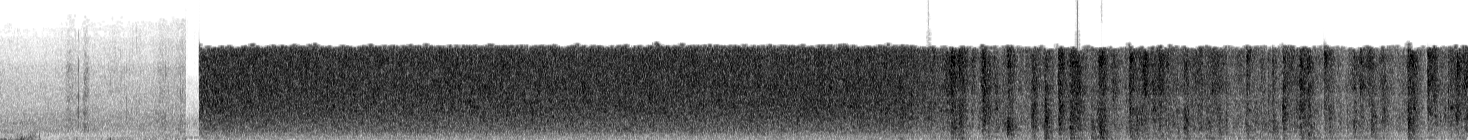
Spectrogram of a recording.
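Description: Heavy hailstorm: a loud, steady hiss of hail coming down starts abruptly about two seconds in, and from about halfway it is broken by many sharp, irregular clicks and cracks of hailstones striking hard surfaces close by.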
